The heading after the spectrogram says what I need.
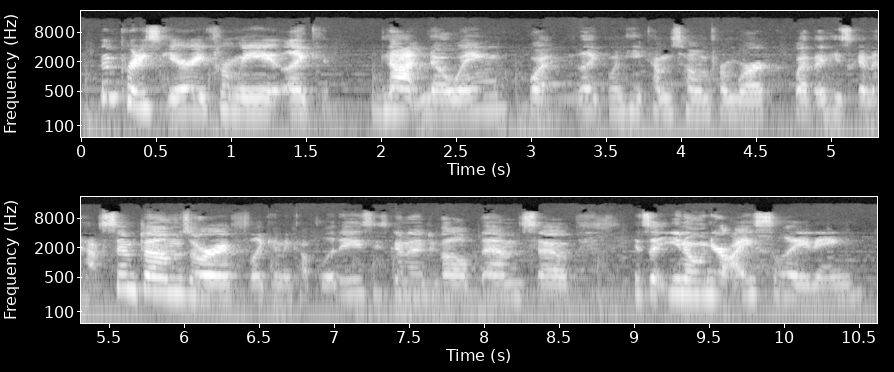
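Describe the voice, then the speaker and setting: A woman speaking with worry, halting and full of fillers. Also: fairly low pitch, a bit bright, faint music behind, rough recording. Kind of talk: casual testimonial.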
